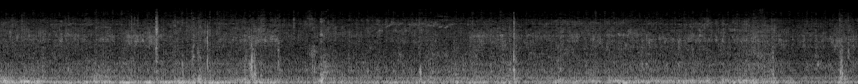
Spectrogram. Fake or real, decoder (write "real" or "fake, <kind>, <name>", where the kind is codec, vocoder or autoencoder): real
